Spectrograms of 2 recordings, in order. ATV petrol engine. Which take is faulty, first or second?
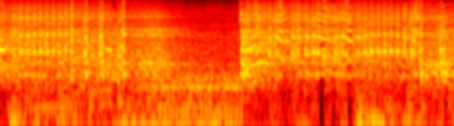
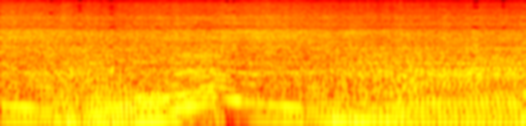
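first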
